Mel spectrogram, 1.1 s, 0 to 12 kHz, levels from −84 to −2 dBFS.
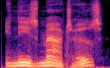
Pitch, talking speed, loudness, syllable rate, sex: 130 Hz, 165 wpm, -13 LUFS, 5.1 syllables/s, male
